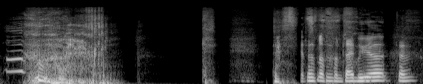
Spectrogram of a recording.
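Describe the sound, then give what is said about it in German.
A person vocally imitates a horse: a long breathy groan, two sharp claps on the chest, then a wavering, whinny-like voiced call, fairly loud. “Ja, kennst du noch von früher, wenn die Leute immer dieses Pferd nachgemacht haben mit dem zweimal Klatschen auf der Brust oder so?”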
